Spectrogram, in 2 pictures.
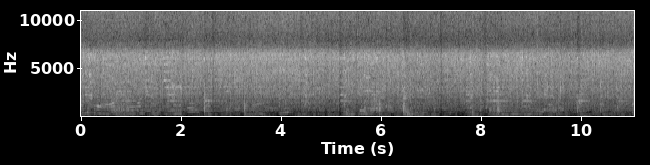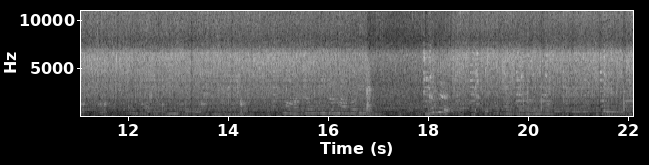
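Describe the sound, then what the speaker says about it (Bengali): Chopped brinjal frying in an oiled pan while being stirred, a continuous close sizzle with scraping and stirring clatter throughout and a brief dip in the noise near the end. "এবার বেগুনটাকে নাড়াবো, ভালো করে ভেজে নেবো।"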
